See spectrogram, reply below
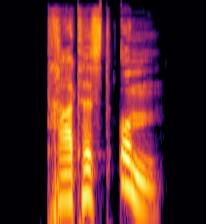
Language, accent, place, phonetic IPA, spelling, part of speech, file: German, Germany, Berlin, [ˌtʁaːtəst ˈʊm], tratest um, verb, De-tratest um.ogg
- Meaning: second-person singular preterite of umtreten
